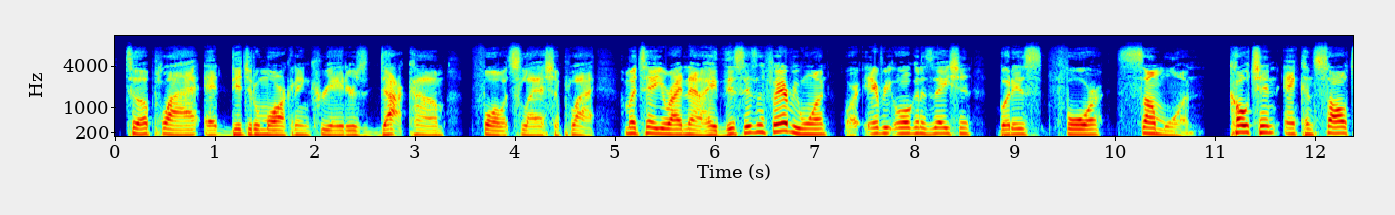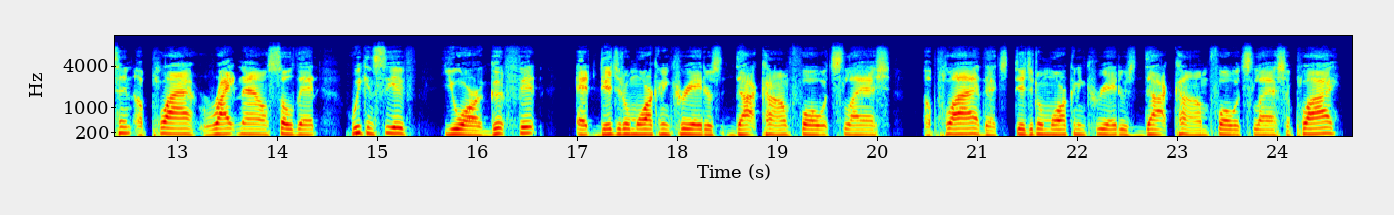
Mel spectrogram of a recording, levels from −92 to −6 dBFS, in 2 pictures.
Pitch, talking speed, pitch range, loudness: 155 Hz, 125 wpm, 145-170 Hz, -20 LUFS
